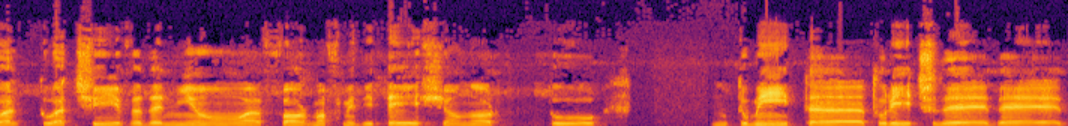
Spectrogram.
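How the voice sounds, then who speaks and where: Guy rambling thoughtfully w lots of uhs, muffled lo-fi sound, no room echo. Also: fairly low pitch. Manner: hesitant, many fillers and restarts. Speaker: guest. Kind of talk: reflective conversation. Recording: dull lo-fi dry sound.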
